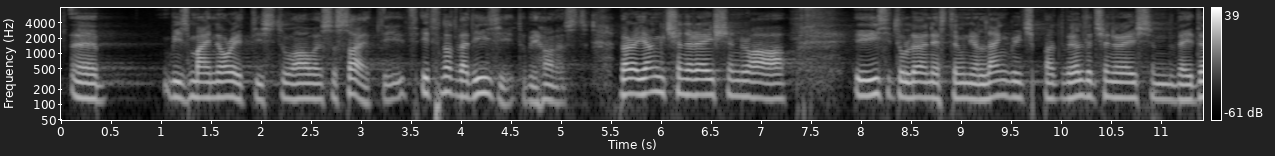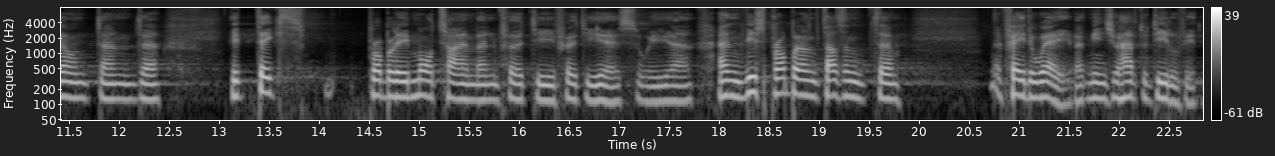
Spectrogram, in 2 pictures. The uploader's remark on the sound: The evening was held at the Lund University Aula and ended with a Q&A with the audience.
